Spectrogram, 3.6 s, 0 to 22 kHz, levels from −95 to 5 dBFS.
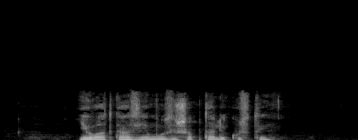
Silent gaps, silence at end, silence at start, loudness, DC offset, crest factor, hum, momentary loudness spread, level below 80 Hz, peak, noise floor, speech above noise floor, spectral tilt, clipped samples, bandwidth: none; 0.85 s; 0.8 s; -34 LUFS; under 0.1%; 20 dB; none; 11 LU; -60 dBFS; -14 dBFS; -86 dBFS; 53 dB; -6 dB/octave; under 0.1%; 8 kHz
